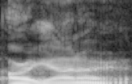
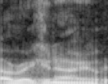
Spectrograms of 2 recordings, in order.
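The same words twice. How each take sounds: First: It is said in a British accent. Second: It is said in an American accent.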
